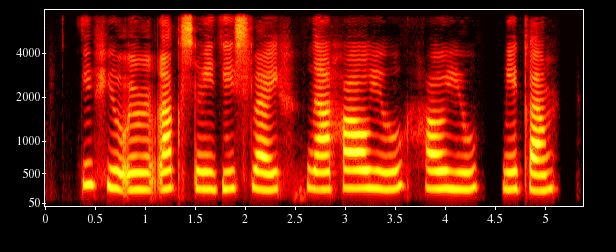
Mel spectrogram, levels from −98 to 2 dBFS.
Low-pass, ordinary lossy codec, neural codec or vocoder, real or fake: 7.2 kHz; none; codec, 16 kHz, 1 kbps, FunCodec, trained on Chinese and English, 50 frames a second; fake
